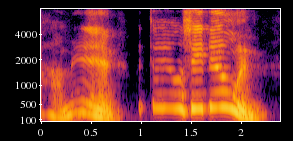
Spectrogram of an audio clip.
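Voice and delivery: exasperated high cry of what is he doing; retold panicked outburst from the sidelines; alarmed exclamation. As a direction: pitch jumps way up in disbelief. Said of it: "And I'm going".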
